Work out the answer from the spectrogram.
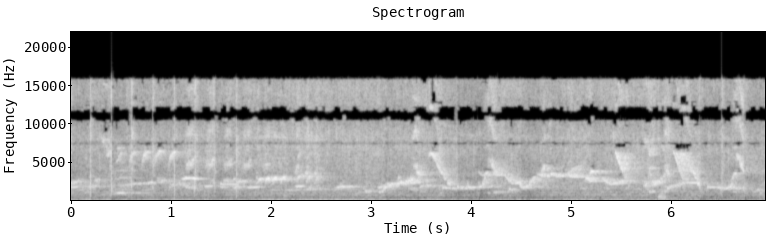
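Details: White-rumped shama song, a varied run of whistled slurs and rising and falling sweeps between low and high notes, with sharp clicks, over a steady low hum.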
